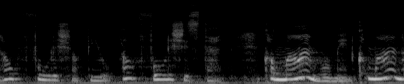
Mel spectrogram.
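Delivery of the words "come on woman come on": loud, exasperated scolding. Real, not acted. Commentator scolds women for their foolishness, loudly exasperated. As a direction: burst out on each "come on".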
